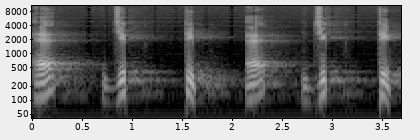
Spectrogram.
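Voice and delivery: অ্যাডজেক্টিভ slowly as "a... jik... tiv", no d; syllable by syllable. Shown as a demonstration. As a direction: break অ্যাডজেক্টিভ into three spaced syllables, d silent. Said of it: "লক্ষ্য করুন এখানে স্পেলিংটা কীভাবে হবে". (ভেঙে ভেঙে ধীরে অ্যাডজেক্টিভ, ডি ছাড়া)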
